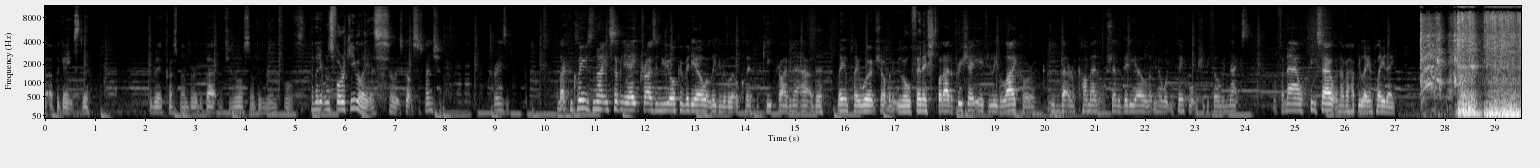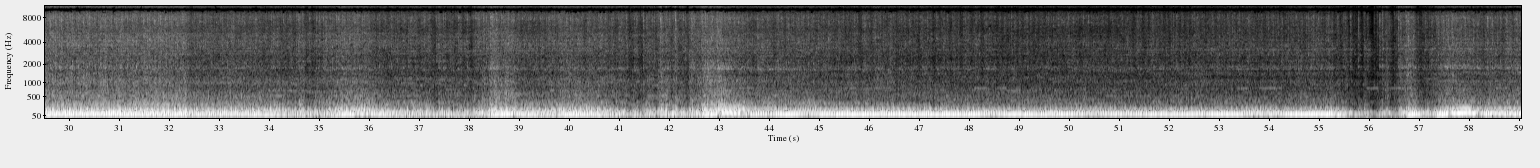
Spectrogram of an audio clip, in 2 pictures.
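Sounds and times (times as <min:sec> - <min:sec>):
car engine idling: 0:28.2 - 0:59.0.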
